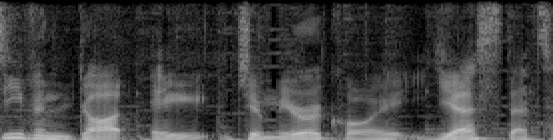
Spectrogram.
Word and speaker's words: Jamiroquai: It's even got a Jamiroquai, yes that's how it's said, song for the intro.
